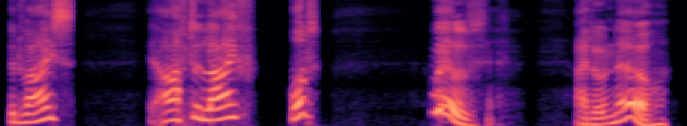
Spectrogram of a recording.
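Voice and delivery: put-on high, flustered young toff; splutter, caught off guard. Wooster put on the spot by the headmistress, flustered. Passed a finger round his collar.

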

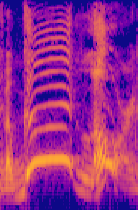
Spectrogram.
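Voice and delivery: very high, slow drawn-out character voice; high slow hammed-up Cheap Pete. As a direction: stretch it out high like a comic miser. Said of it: "a character called Cheap Pete".

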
